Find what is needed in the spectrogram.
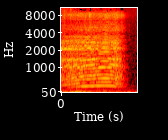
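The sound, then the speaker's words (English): A single cow moos once, a loud, drawn-out low call lasting about a second that tapers off at the end, with no one speaking. “We'll prairie until the cows come home.”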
